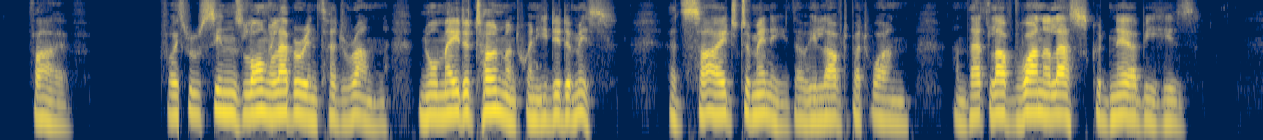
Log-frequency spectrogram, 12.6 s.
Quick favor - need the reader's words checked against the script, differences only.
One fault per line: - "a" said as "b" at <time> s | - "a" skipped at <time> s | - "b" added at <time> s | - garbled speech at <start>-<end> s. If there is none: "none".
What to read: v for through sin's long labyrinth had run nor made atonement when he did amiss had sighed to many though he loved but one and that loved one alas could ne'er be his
none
